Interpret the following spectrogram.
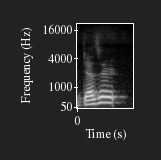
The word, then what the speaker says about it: desert: fur that changes color coyotes live in the desert mountains and plains they howl to communicate to other coyotes pronunciations for names in the selection are big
